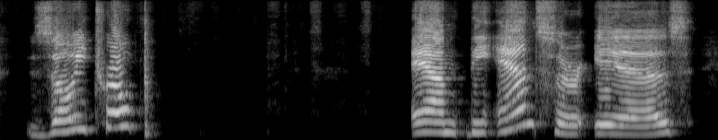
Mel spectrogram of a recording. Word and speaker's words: zoetrope: ope I have no no idea how to pronounce that I say zoetrope zoetrope and the answer is it's a pre cinematic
